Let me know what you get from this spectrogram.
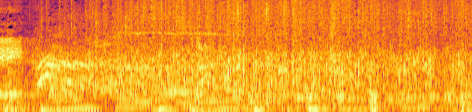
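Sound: audience hissing and groaning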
